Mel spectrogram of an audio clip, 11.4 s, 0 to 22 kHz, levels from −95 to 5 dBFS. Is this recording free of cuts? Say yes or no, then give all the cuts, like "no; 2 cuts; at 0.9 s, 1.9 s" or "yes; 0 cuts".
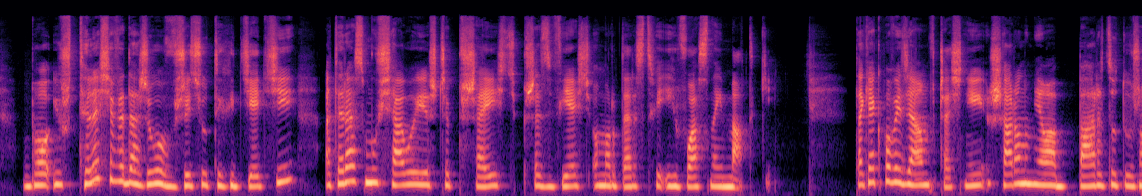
yes; 0 cuts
